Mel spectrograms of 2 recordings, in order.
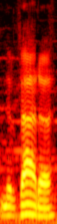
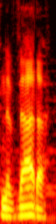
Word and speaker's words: Nevada: And it's Nevada, for anybody who makes it to the end of this. Nevada Noiverns, not Nevada Noiverns. A little bit of education for you guys. It's Nevada. We pronounce Nevada.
